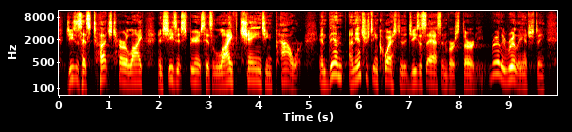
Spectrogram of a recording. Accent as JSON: {"language": "English", "town": "Columbia", "region": "South Carolina", "country": "United States", "tie": "born there", "said": "I was born in Columbia, South Carolina."}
